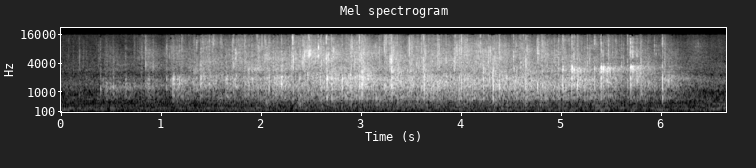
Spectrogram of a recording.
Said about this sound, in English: Today, our applause is yours. Jesus, King Jesus.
